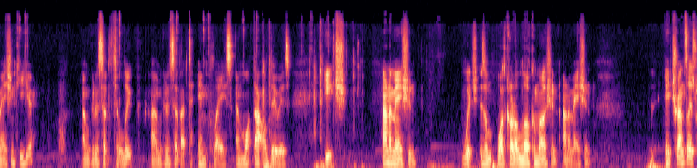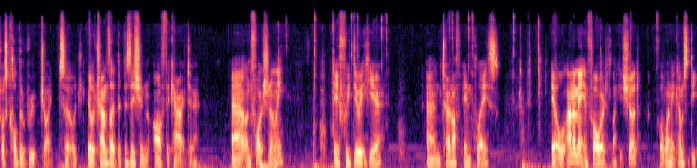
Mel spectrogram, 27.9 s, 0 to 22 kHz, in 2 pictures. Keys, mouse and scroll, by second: 5.2 space, 5.9 right click, 6.2 space, 6.4 right click, 7.0 ctrl+s, 19.5 right click, 19.8 w, 20.4-20.8 scroll down 1, 20.8 middle click, 21.4 click, 24.3 space, 24.6 right click, 24.9 s.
